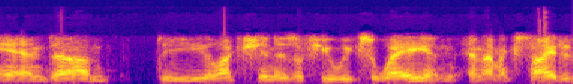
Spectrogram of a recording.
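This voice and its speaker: This man has a fairly low pitch. His intonation stays fairly even. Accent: American. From US Midwest, Dayton area Ohio. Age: 60s. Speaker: political candidate, retired sheriff's deputy. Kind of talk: radio interview. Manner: hesitant, frequent fillers.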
